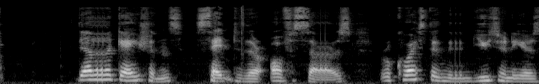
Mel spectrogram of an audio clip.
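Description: At 0.98 to 1.07 s, 3.20 to 3.30 s and 4.55 to 4.64 s the speech stutters with a repeated buffer. New audio arrived late, so the device replayed the last 46 ms block twice more, which fits a 2048-sample buffer. Each repeat sounds like a brief mechanical judder with hard joins. Unlike a dropout, there is no silence, and the speech resumes with essentially nothing skipped.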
